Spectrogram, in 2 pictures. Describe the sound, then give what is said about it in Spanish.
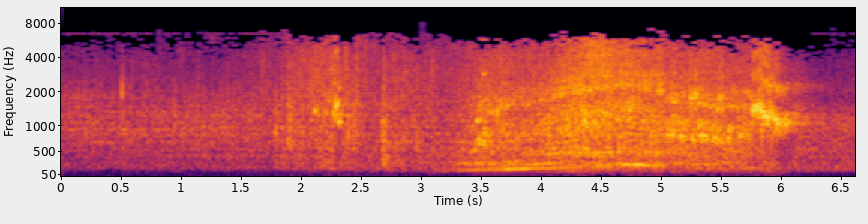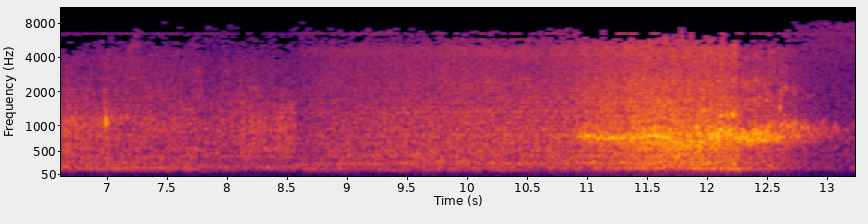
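A blue Ford pursues a brown Lincoln with foreign plates along an avenue, two loud bursts of engine roar and skidding tires separated by a quieter stretch of road rumble. “Buddy monta en el Ford azul. Va el Lincoln marrón con matrícula extranjera. Persiguen a Sal Boca.”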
